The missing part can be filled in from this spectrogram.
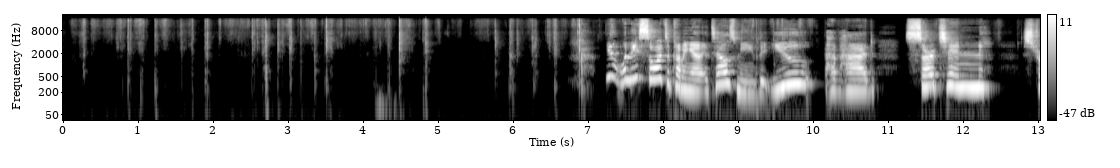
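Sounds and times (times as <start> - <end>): cards clicking and tapping: 0.1 - 7.0.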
